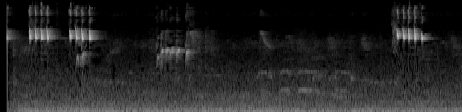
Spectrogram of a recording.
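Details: Kolibri ninja sunbird at a bird market in Depok, singing steadily: a few bursts of very high, rapid chipping notes near the start, a lower buzzy phrase, quiet faint notes, then another high chipping burst at the end.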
